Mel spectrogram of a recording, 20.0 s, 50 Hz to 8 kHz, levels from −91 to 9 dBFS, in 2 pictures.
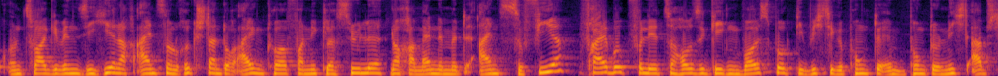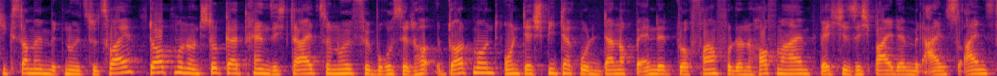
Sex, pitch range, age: male, 145-175 Hz, 20-39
